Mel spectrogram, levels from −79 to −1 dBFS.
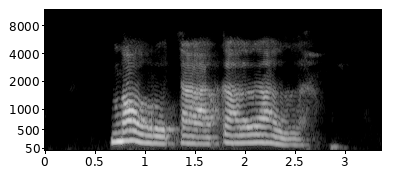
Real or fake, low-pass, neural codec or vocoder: fake; 7.2 kHz; codec, 16 kHz, 2 kbps, FreqCodec, smaller model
